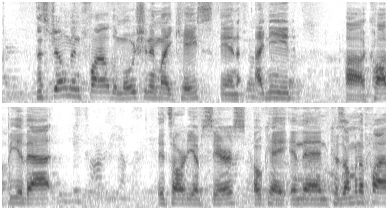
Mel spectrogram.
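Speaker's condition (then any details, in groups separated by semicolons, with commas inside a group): No condition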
